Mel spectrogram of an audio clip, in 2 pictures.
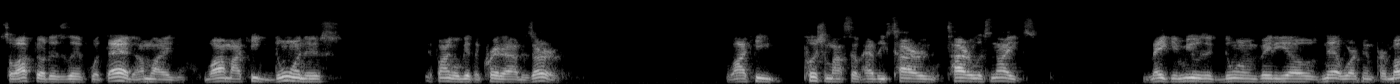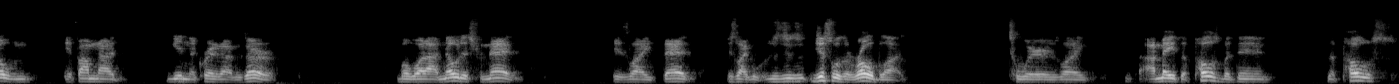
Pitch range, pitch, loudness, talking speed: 95-140 Hz, 125 Hz, -24 LUFS, 160 wpm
